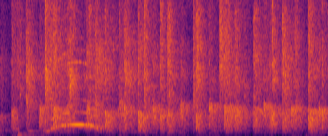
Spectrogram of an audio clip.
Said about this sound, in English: Does anyone have one they want to come up here? You, sir, come on up. Yeah. Give him a hand.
